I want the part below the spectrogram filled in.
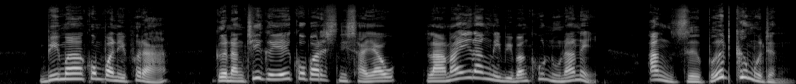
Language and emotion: Bodo, surprised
